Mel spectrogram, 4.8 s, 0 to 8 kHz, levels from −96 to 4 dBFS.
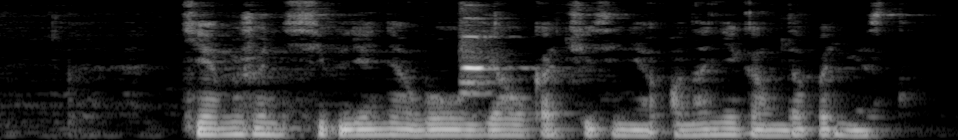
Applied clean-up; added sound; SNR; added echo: classical method WPE with log-MMSE.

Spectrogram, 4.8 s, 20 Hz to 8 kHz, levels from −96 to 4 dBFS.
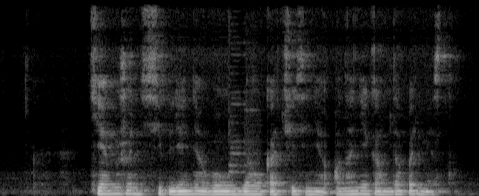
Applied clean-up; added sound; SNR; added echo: neural separator model SepFormer DNS4.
